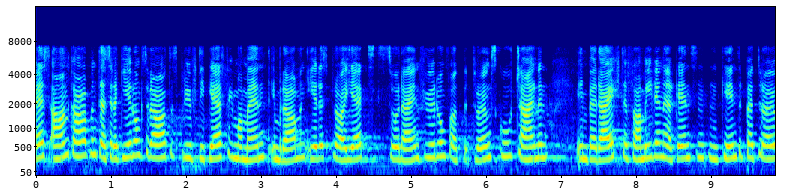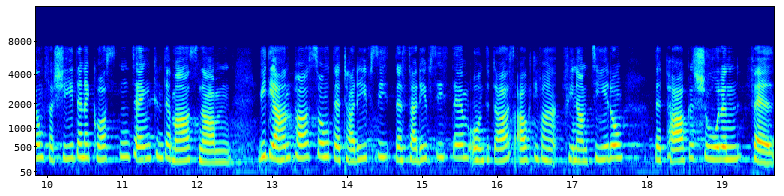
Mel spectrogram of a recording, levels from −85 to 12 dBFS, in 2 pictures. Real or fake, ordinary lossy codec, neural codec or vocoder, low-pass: fake; none; codec, 16 kHz, 4 kbps, X-Codec, HuBERT features, trained on balanced general audio; 7.2 kHz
